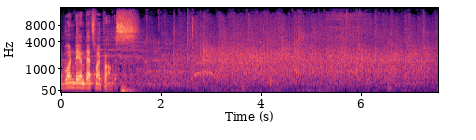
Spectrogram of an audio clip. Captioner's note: applause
